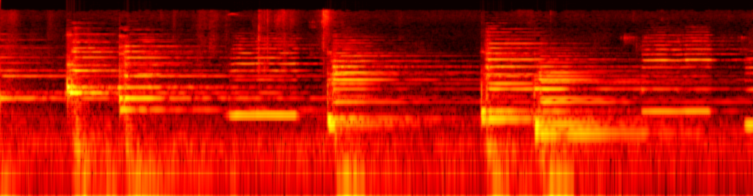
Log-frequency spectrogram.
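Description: Background music: a slow tune of single piano-like notes, each struck sharply and ringing out as it fades.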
